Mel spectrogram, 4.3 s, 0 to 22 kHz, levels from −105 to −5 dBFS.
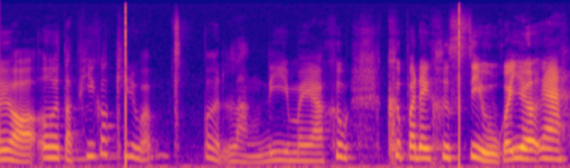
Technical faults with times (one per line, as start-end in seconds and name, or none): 0.94 file header played as audio
3.44 file header played as audio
